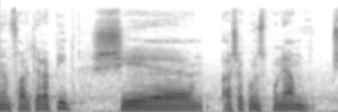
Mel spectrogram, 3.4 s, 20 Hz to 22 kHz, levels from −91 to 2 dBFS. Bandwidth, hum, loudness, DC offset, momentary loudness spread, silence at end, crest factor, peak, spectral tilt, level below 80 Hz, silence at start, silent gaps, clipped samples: 16 kHz; none; -29 LUFS; under 0.1%; 10 LU; 0 s; 14 dB; -14 dBFS; -6 dB/octave; -58 dBFS; 0 s; none; under 0.1%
